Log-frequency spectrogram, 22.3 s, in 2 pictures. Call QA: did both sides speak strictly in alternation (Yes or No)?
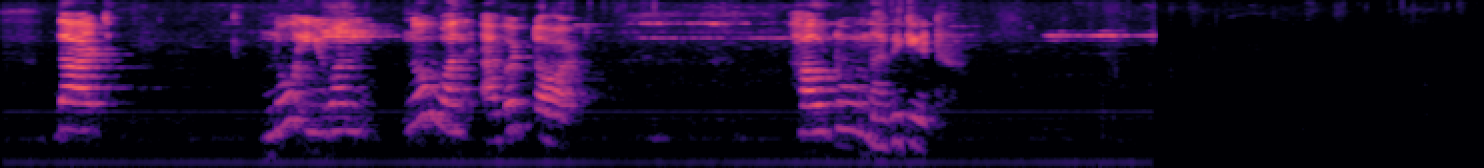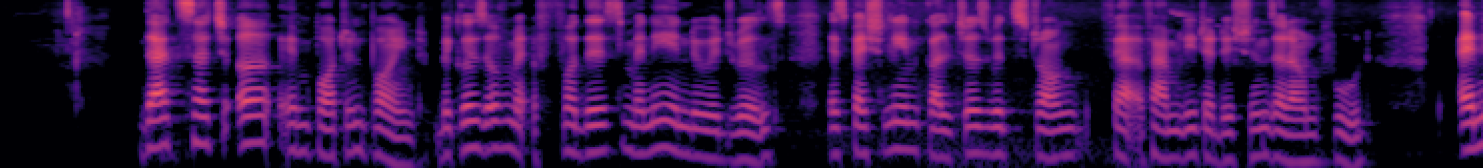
Yes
